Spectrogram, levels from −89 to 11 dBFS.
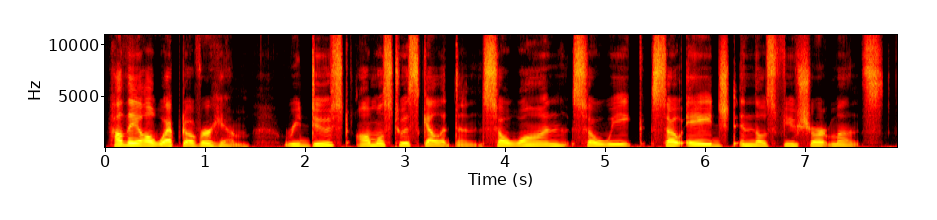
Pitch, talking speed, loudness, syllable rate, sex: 175 Hz, 160 wpm, -19 LUFS, 4.1 syllables/s, female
